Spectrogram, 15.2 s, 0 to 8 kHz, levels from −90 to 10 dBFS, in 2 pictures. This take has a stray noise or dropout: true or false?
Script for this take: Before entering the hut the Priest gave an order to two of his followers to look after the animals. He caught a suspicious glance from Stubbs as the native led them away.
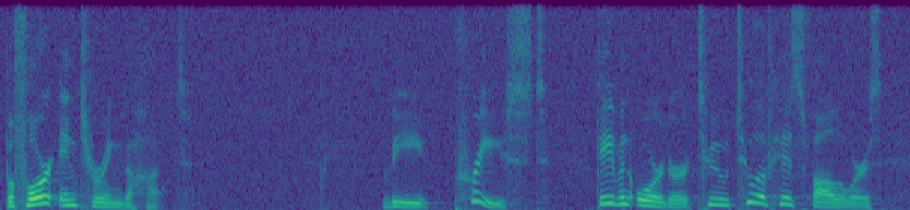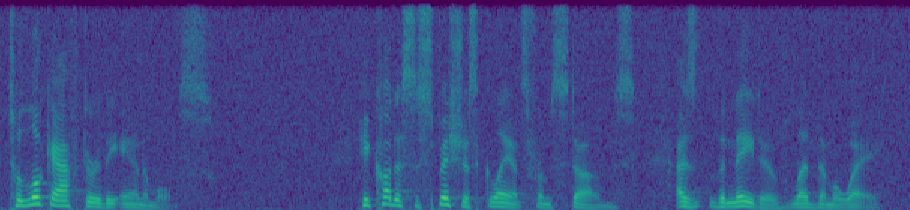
false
